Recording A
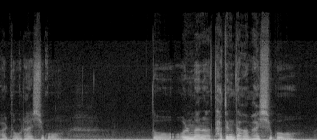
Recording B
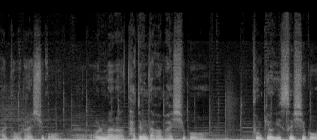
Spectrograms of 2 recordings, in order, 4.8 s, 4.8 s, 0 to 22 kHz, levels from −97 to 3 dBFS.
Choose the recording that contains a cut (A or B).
B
